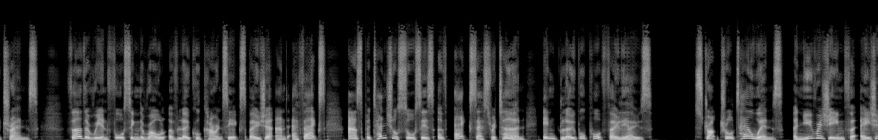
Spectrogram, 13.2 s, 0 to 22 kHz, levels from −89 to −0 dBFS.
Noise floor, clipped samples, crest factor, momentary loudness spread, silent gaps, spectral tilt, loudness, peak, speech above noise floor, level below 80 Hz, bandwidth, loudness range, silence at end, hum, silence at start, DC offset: -85 dBFS; under 0.1%; 20 dB; 6 LU; 10.34-10.41 s; -4 dB/octave; -23 LUFS; -4 dBFS; 62 dB; -64 dBFS; 18.5 kHz; 1 LU; 0 s; none; 0.05 s; under 0.1%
